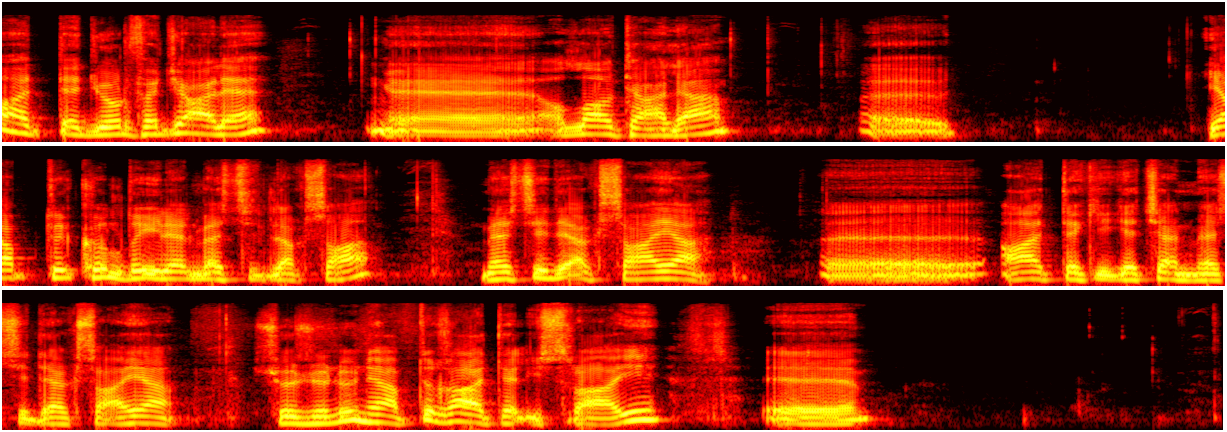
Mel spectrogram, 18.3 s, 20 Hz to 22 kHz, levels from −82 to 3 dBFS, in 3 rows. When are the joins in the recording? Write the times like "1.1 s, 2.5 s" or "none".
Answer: none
